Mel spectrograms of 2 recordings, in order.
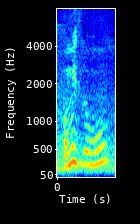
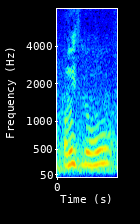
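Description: No difference in how they are said.

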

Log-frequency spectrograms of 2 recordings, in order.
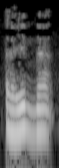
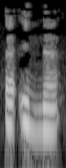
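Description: First: The second glottal stop is softened and eased. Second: The second glottal stop is fully pronounced. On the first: "منهم من سهلها" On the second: "ومنهم من حققها"

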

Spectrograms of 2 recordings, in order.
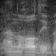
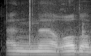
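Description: First: The first word has a single light n. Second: The first word has a doubled n sound. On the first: The particle is lightened and followed by a past verb. "نافع الذي يرفع الخامسة ويخفف أن ... يجعله فعلا ماضيا" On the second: The particle is the emphatic one followed by a noun. "بالتثقيل"

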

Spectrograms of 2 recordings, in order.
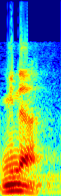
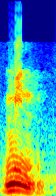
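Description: First: The word ends in a final vowel sound. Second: The word ends in a consonant sound. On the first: This is the original full form of the word. "sebagian ulama mengatakan bahwa min asalnya adalah mina" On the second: The vowel is dropped because the word is used so often. "Dibaca sukun"

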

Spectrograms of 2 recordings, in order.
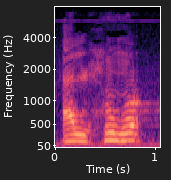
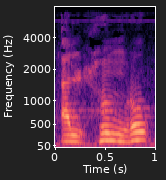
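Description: First: The m is followed by a vowel. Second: The m has no vowel after it. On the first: It means donkeys. The speaker calls it right. "لكن يجب أن تقول الحمر" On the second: It means red ones. The speaker calls it wrong. "لا يصح أن تنطق بها بسكون الميم، لأنك إذا قلت الحمر فهي جمع أحمر أو حمراء"

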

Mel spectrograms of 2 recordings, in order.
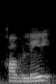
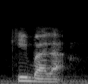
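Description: First: It is said qabli, ending in -i. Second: It is said qibala, ending in -ala. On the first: The speaker calls it wrong. "bukan qabli" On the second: The speaker calls it right. "kibala dibaca dengan mengkasrohkan qaf dan memfathahkan ya, memfathahkan ba"

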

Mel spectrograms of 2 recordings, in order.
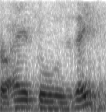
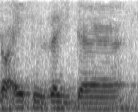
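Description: First: The name ends on a bare d sound. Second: The name ends on a short a vowel. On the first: The speaker calls it wrong. "Bukan ra'aitu Zaid" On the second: The speaker calls it right. "tetapi ra'aitu Zaida"

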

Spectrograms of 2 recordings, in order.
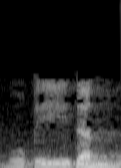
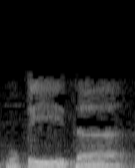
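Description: First: The word ends with an n sound. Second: The word ends on a vowel without n. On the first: The word is read without stopping on it. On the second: The reader stops on this word.

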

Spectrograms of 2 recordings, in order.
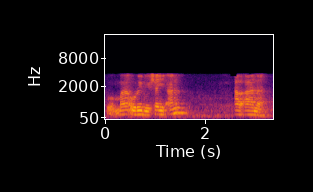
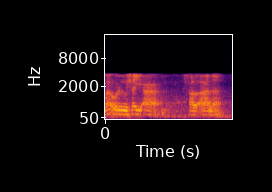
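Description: First: The words are separated, keeping a final n. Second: The words are separated, with no final n. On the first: "Adapun ketika membaca terpisah, maka kembali ke asalnya" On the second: "Ini juga boleh"

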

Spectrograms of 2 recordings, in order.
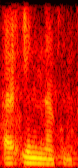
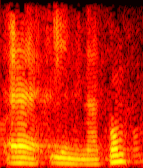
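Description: First: Both glottal stops are fully pronounced with no gap. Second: A long a-vowel separates two fully pronounced glottal stops. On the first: "فيقرأ آئنكم كغيره" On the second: "وبالإدخال"

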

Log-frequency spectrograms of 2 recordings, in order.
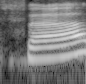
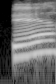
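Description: First: The vowel is a clear open a sound. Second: The vowel is tilted toward an e sound. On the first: The speaker calls it right. "فا بالفتح" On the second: The speaker calls it wrong. "ليس فا ... فا خاطئة"

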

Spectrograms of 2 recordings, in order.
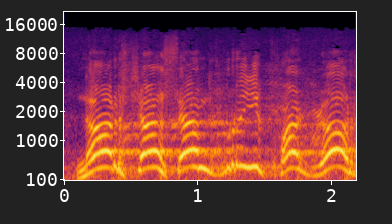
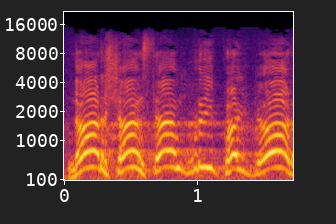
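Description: First: The phrase is spoken at a very slow pace. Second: The phrase is spoken at a slower pace. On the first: "再慢点" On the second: "慢点"

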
